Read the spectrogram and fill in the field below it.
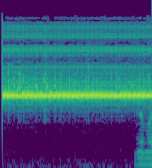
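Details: Cicada hidden inside a stormwater drain, an extremely loud insect: a steady, piercing, unbroken shrill buzz at one high pitch with a faint pulsing texture, and a brief voice entering near the end.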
